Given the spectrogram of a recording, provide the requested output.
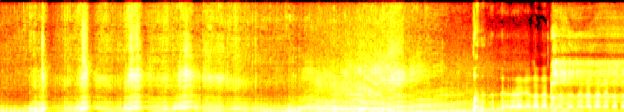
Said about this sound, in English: That car sounds good. I miss that car. Me too, but you know what the good part is? What's that? I still have that muffler in my garage.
